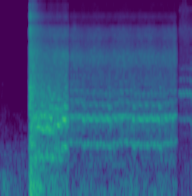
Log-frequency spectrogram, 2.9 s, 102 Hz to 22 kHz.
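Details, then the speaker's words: 1974 Ford Bronco 302 V8, sat since 2015, ignition coil unplugged: starter whirs steadily about two seconds, turns over but never fires; no gas from accelerator pump, float bowl dry, fuel pump not pumping or obstruction suspected; fuel starvation. "I'm not saying any gas come out of the accelerator pump what's good man you feed bangs the fill ball is still dry which remain the fuel pump isn't pumping or there's an obstruction or the accelerator pump which doesn't work"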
